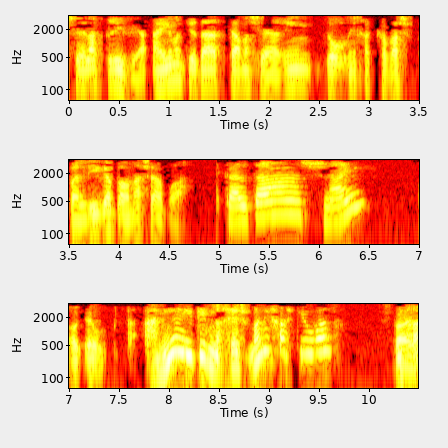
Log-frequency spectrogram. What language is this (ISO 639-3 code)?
heb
